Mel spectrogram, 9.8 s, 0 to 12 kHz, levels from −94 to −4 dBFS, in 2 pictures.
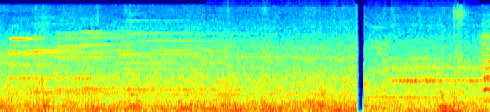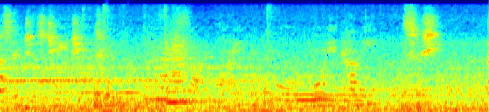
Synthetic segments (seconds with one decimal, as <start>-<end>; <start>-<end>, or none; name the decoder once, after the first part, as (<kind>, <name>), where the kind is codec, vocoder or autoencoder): none

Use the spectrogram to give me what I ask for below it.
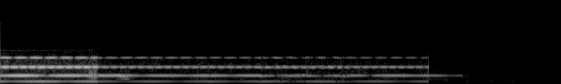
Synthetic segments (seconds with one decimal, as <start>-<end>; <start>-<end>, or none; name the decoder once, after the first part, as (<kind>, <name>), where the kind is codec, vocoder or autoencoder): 2.6-3.5 (vocoder, Vocos)

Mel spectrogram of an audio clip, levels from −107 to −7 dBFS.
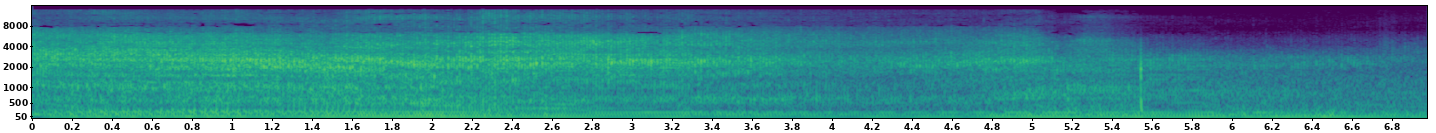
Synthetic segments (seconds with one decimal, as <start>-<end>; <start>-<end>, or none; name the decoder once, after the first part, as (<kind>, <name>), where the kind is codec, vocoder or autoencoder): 2.6-3.3 (codec, SNAC); 5.2-5.9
